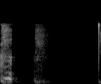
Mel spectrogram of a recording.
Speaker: again guys i am sick by the way i don't have kovid but i do have a cough so you'll be able to hear that my bad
